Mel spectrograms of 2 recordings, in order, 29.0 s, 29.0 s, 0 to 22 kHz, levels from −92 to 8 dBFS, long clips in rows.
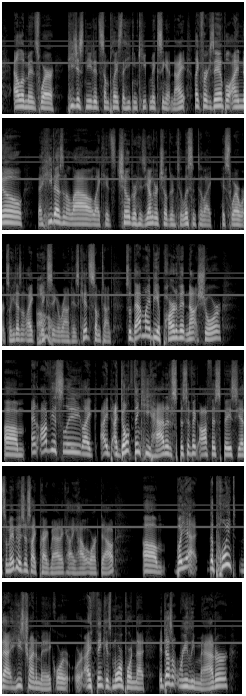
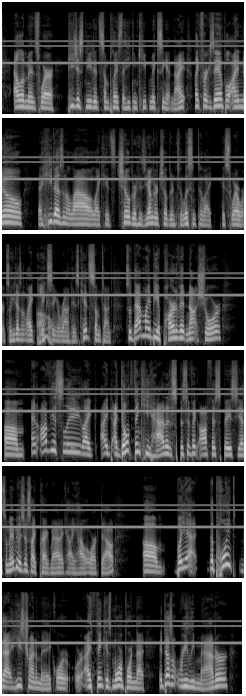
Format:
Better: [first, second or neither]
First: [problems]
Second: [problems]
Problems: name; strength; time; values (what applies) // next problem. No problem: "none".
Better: first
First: high-pitched whine; faint; throughout; 2.5 kHz, 25 dB below the speech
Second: high-pitched whine; loud; throughout; 2.5 kHz, 6 dB below the speech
